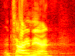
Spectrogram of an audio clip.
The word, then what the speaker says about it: Tainan: We visited Taiwan recently, and the brothers there, we visited one locality, Tainan. I probably didn't say it right, but Tainan? Yeah, Tainan. Tainan has districts, praise the Lord.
